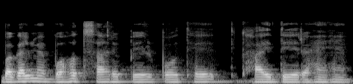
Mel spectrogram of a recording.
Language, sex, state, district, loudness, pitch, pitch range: Hindi, male, Jharkhand, Ranchi, -18 LUFS, 115 Hz, 115-120 Hz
